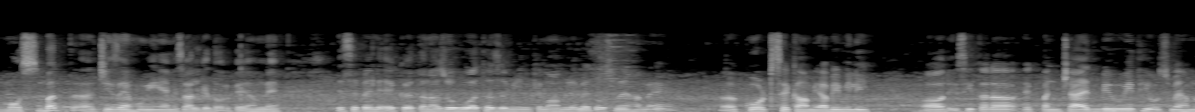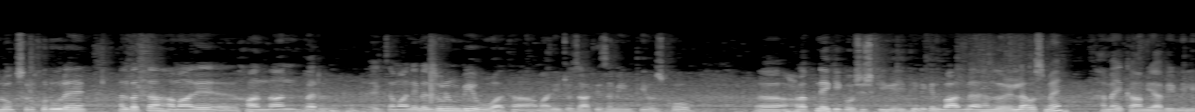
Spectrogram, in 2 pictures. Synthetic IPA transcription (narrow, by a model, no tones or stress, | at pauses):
mʊsbət̪t͡ʃiːzẽɦʊĩɦɛ̃mɪs̬aːlked̪ɔ̰ːɾpḛɦɐmne | ɪsːepɛɦleḛːkt̪ɐnaːzoɦuat̪ʰazɐmiːnkemaːmlemẽt̪oʊsmẽɦɐmẽ | koːɾʈsekaːmjaːbimɪli | ɔːɾɪ̰sit̪ɐɾaeːk̚pɐ̃ɲt͡ʃaːjət̪̚bʱiɦʊit̪ʰiʊsmẽɦɐmloːɡsʊɾxʊɾuːɾɐɦẽː | ɐlbət̪ːaɦɐmaːɾexãːnd̪aːnpɐɾḛːkzɐmaːnemẽzʊlmbʱiɦuat̪ʰa̰ɦɐma̰ːɾḭd͡ʒoːzaːt̪izɐmiːnt̪ʰiʊsko | ɦɐɽəpnekikoːʃɪʃkiɡɐit̪ʰileːk̬ɪnbaːd̪mẽɐlɦəmd̪ʊlɪlːaʊsmẽ | hɐmẽkaːmja̰ːbimɪ̰lḭː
